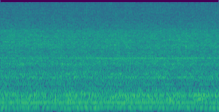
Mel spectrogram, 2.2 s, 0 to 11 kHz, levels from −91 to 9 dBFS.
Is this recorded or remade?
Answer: remade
